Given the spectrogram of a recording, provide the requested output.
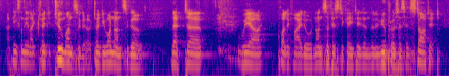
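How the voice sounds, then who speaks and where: Speaking at a fairly quick pace, a man with medium pitch and a dark, mellow tone keeps a monotone, flat intonation. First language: not English. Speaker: business owner in audience. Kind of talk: audience question. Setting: audience hall, handheld mic. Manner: halting.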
